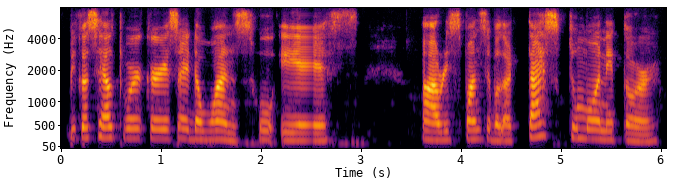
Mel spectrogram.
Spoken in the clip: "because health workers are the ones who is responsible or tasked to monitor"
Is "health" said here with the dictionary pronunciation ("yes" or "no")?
no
